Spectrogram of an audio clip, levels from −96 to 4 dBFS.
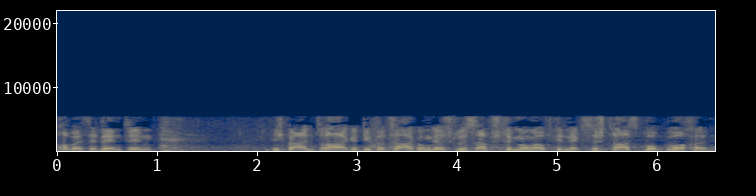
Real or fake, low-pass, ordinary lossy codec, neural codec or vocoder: real; 5.4 kHz; AAC, 32 kbps; none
